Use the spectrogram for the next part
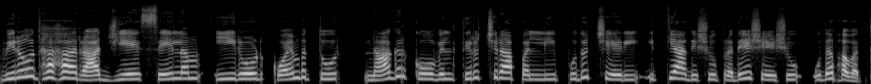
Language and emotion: Sanskrit, neutral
